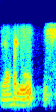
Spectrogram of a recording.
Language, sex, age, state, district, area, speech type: Maithili, male, 18-30, Bihar, Sitamarhi, rural, conversation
